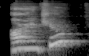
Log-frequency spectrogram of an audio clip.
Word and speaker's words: aren't you: Aren't you? Aren't you? Olha que interessante o T sendo transformado nesse som de tch, igual aqui nossa região sudeste, né?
